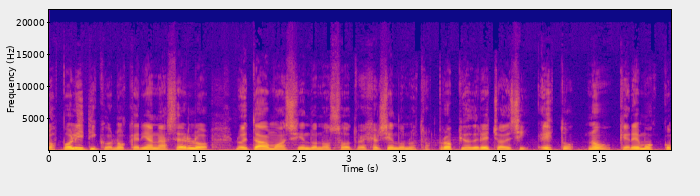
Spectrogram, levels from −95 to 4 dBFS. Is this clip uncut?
yes; 0 cuts

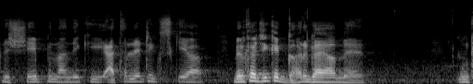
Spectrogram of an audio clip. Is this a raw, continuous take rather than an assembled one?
no; 1 cut; at 2.2 s

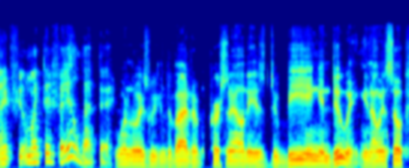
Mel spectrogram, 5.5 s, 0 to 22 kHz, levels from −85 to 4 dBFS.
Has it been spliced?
yes; 2 cuts; at 1.4 s, 2.7 s

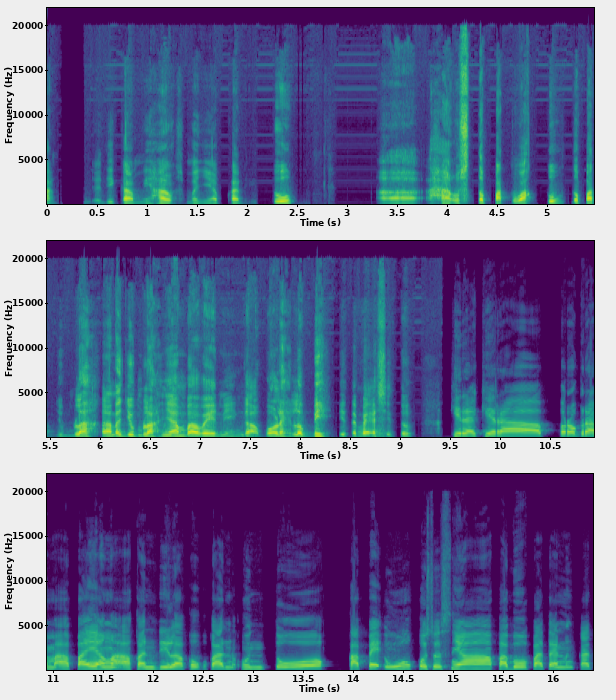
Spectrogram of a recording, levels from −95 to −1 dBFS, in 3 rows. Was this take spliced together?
yes; 1 cut; at 9.3 s

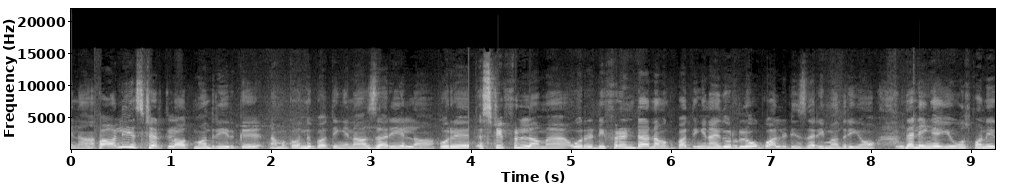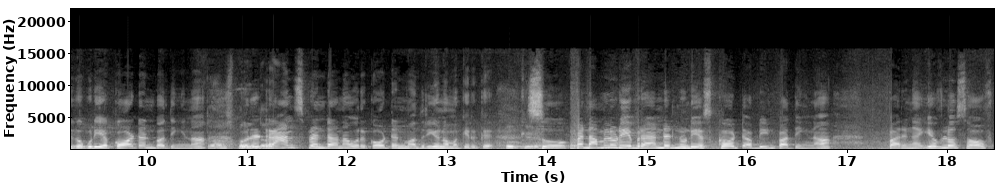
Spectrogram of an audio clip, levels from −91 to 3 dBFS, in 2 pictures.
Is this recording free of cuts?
yes; 0 cuts

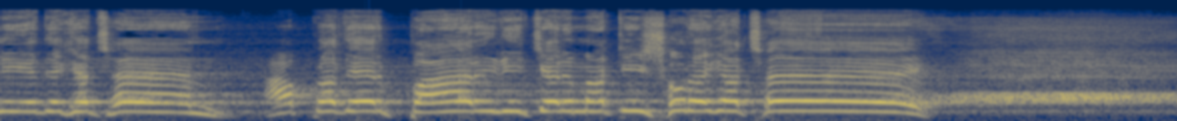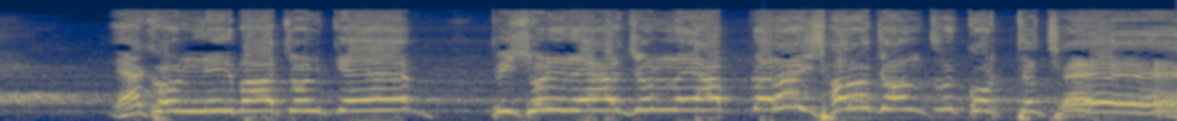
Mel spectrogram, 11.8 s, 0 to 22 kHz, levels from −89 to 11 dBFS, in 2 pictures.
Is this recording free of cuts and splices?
no; 1 cut; at 1.2 s

